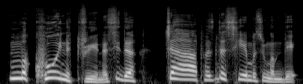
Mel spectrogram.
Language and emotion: Manipuri, angry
